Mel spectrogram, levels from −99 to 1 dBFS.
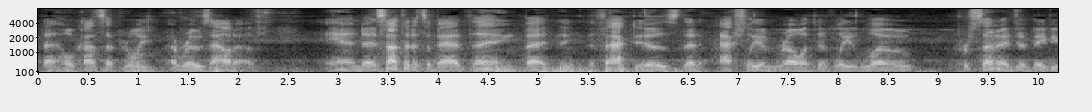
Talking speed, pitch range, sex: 170 wpm, 95-115 Hz, male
